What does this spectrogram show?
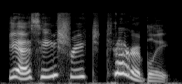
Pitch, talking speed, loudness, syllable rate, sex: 315 Hz, 130 wpm, -17 LUFS, 5.0 syllables/s, female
